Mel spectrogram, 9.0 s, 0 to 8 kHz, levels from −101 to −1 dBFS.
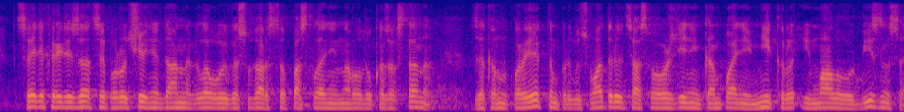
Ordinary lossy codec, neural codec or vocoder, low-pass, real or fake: none; codec, 16 kHz, 2 kbps, FunCodec, trained on Chinese and English, 25 frames a second; 7.2 kHz; fake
